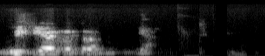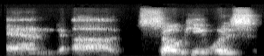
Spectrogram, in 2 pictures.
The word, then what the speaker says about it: Vijayanagara: And he was a major figure politically in the, I think it's pronounced the Vijayanagara Empire, is that right? Vijayanagara. Vijayanagara.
